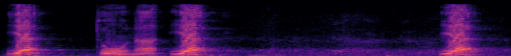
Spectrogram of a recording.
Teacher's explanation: هذه صورة مرسومة رسم، وهذان الأبيضان هما الوتران الصوتيان، بهما تتكلم كل البشرية، كل البشر يتكلمون بهذين الوترين، هاتين اللحمتين الصغيرتين، لولاهما لما تكلم أحد. الهمزة كما ترون تخرج بانطباق الوترين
